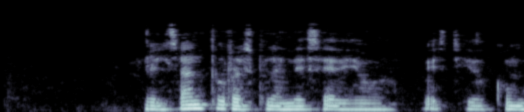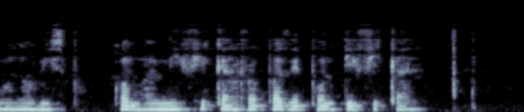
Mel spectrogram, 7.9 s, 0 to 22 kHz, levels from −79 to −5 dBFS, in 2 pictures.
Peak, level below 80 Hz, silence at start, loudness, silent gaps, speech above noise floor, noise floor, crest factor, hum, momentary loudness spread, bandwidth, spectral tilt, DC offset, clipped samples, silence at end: -2 dBFS; -54 dBFS; 1.1 s; -22 LUFS; none; 46 dB; -67 dBFS; 20 dB; none; 11 LU; 9 kHz; -6.5 dB/octave; under 0.1%; under 0.1%; 0.35 s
